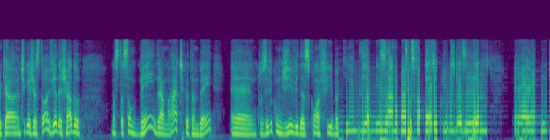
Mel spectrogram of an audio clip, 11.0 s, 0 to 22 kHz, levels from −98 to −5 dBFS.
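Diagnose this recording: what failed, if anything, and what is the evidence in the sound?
From 6.78 s to the end, the speech becomes a rigid metallic 188 Hz buzz. This is robotic sound from repeated short buffers, likely a starved driver buffer looping about 5 ms of audio.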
